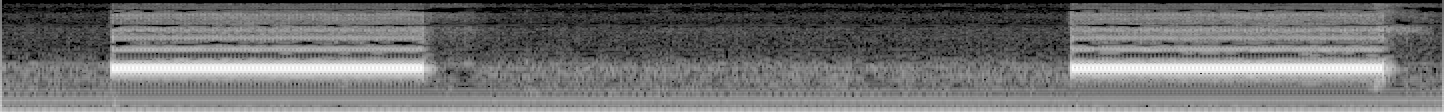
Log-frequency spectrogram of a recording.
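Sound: telephone ringback tone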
